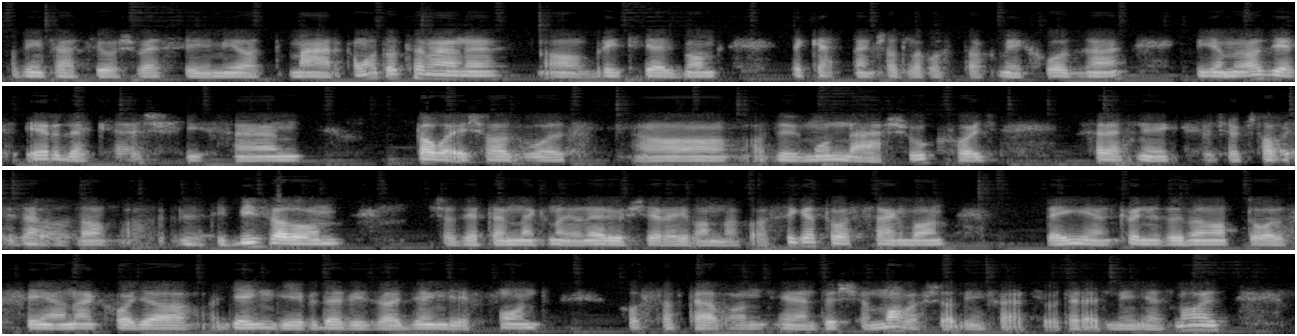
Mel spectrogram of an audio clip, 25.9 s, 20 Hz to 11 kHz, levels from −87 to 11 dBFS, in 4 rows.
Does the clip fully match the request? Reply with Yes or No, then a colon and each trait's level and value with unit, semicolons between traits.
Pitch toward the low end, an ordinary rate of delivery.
Yes: low, 105 Hz; average, 145 wpm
